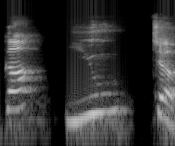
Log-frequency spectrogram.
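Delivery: "K, U, T" as separate sounds with pauses; long "you" for the U between k and t; segmented phonics demo of "K, U, T"; sounded out letter by letter. Shown as a demonstration. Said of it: "if I put a magic E".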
